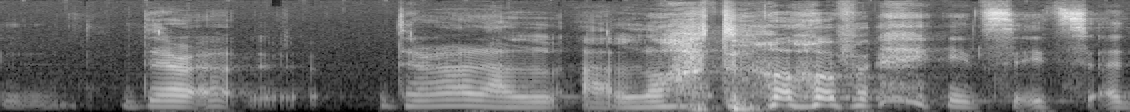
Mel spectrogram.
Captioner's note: chuckles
